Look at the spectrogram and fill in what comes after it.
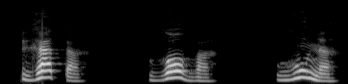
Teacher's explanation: When it precedes an A, O, or U, however, it's pronounced like a loosely held G sound.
